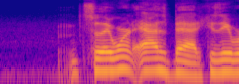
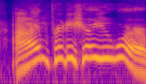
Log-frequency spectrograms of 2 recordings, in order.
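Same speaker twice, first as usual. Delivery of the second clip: very high, put-on teasing voice; 14 semitones higher, 4 dB louder than usual. Brother walks in and backs the prankster, teasing. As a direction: chime in high to rib him. Kitsuki teases Bakugo in high voice.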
